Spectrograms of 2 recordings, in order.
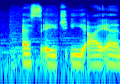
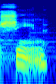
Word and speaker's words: Shein: Yes, Shein is pronounced Shein and not Sheen.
